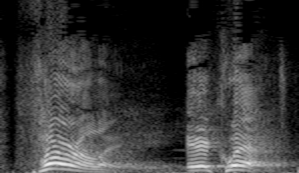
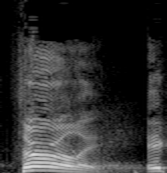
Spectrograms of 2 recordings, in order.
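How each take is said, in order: First: It is said very loudly. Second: It is said at normal volume.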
